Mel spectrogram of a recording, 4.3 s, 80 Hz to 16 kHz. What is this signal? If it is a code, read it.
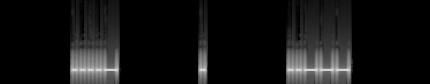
Morse code, heard as a keyed tone, about 30 wpm, spaced as for 9 wpm, 700 Hz. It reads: 4E2
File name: 081 Lesson 14e - Number 2 - Three Characters 30wpm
